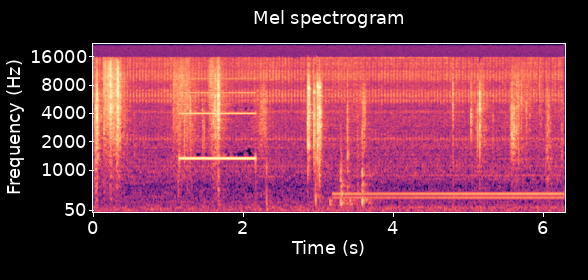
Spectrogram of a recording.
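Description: Telephone sounds: an answering machine gives one long beep, about a second in, lasting about a second. A few clicks follow, then a two-note telephone dial tone comes on and holds steady.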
